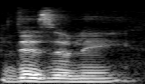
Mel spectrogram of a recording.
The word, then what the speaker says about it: Désolé: Désolé.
